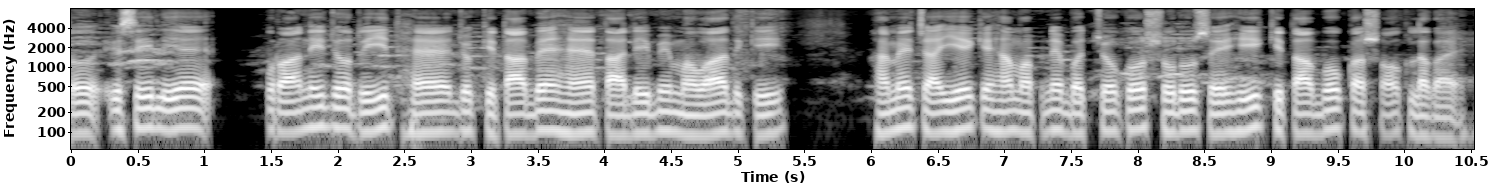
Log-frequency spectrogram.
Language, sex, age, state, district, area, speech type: Urdu, male, 30-45, Uttar Pradesh, Ghaziabad, rural, spontaneous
